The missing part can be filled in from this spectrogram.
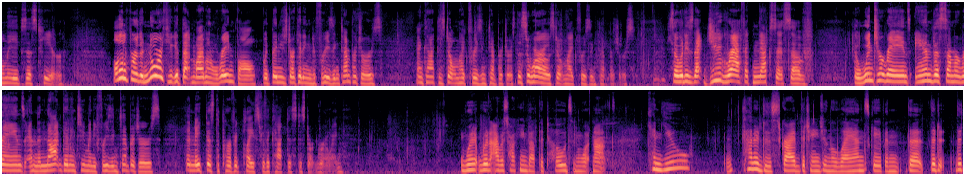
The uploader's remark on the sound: Getting outdoors in the Arizona winter. The Buzz heads outside with visitors and locals alike.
